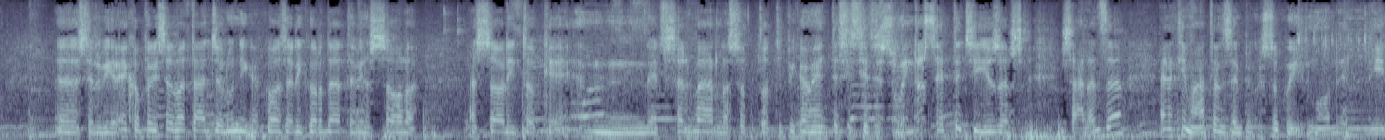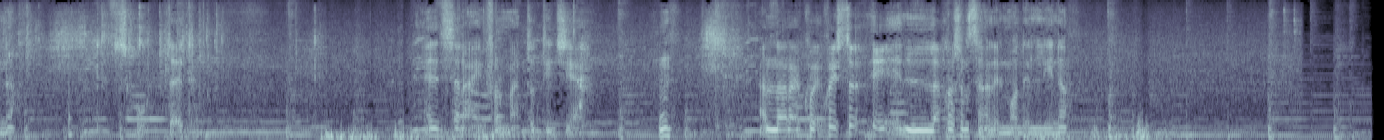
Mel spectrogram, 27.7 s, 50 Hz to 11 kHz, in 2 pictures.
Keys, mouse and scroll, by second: 12.8-16.6 typing, 18.8 click.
